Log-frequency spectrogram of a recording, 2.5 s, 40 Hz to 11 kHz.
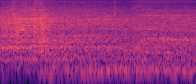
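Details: Classic Edge 750 wood boiler at start-up after annual cleaning and furnace temperature sensor replacement: deep, steady roaring rumble with even hiss, no pops or surging; water at 108°, reaction chamber near 1,400°, normal hot clean gasification burn.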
